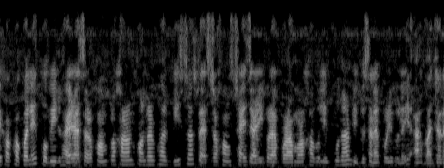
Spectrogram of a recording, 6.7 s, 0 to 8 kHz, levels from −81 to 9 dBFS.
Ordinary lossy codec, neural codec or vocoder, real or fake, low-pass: none; vocoder, 22.05 kHz, 80 mel bands, WaveNeXt; fake; 7.2 kHz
